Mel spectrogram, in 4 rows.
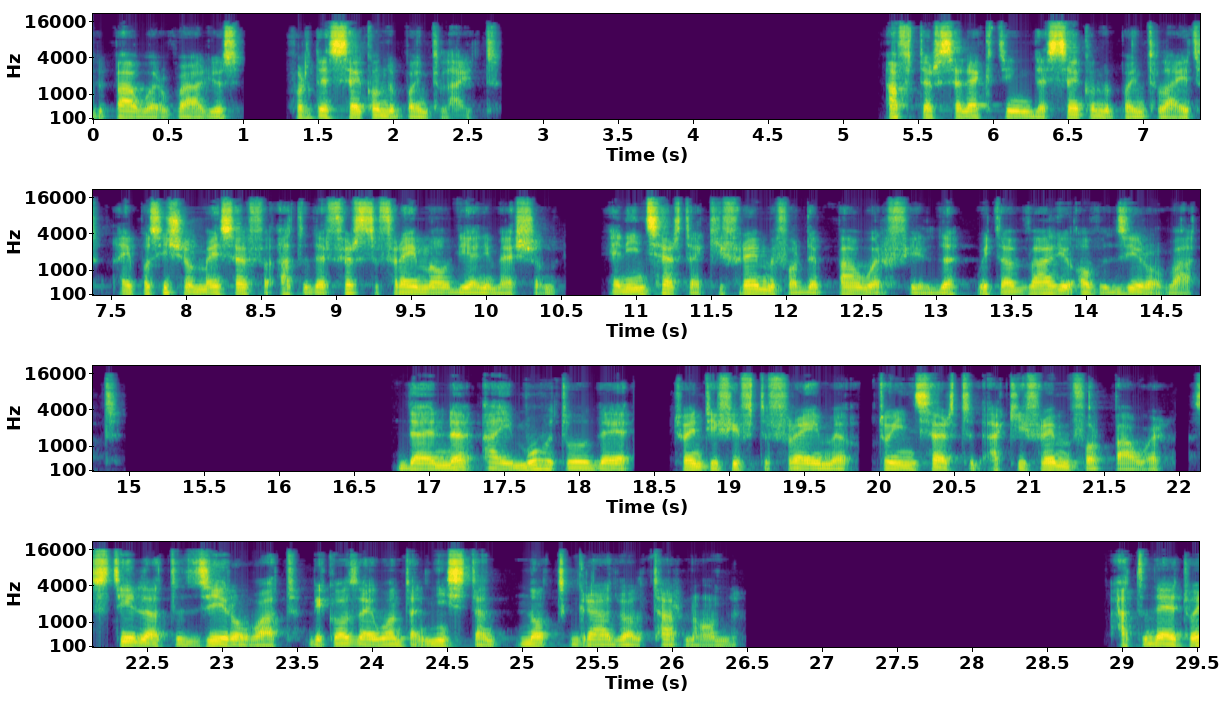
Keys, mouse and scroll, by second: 3.8 click, 17.2-19.4 drag, 21.5 i, 29.3 click.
